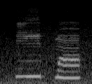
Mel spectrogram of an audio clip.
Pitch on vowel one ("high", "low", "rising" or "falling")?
high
